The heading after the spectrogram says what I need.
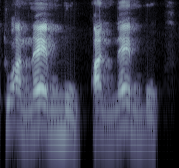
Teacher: o acento passou da antepenúltima para a penúltima. Por quê? Porque a última é longa. E o acento só pode ficar na penúltima se a última for breve. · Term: paroxítona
